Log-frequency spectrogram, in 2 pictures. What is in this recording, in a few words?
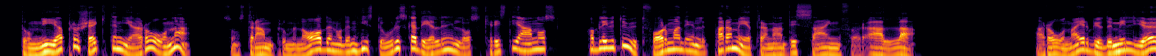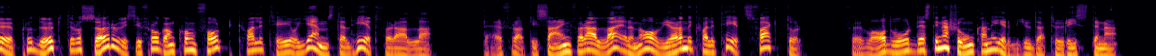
swedish voiceover locutor sueco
